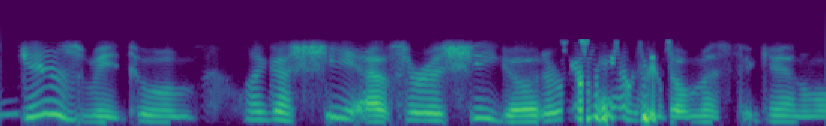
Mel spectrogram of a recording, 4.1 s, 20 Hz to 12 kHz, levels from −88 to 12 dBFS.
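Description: Throughout, the speech carries Codec 2 vocoder damage, consistent with a 3.2 kbit/s stream: a resynthesised, buzzy, robotic voice confined to roughly 250 Hz to 3.4 kHz, with the original waveform lost.

From 2.79 to 3.36 s, bit errors on digital voice radio, at around 7 percent, corrupt the frame parameters, so pitch, level and timbre jump erratically into warbling gibberish across what sounds like a few dozen frames.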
